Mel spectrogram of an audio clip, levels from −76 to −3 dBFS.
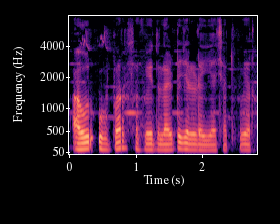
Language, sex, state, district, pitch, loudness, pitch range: Hindi, male, Uttar Pradesh, Saharanpur, 115 Hz, -21 LUFS, 110-130 Hz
